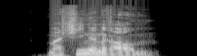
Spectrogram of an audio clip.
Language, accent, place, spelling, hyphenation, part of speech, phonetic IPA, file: German, Germany, Berlin, Maschinenraum, Ma‧schi‧nen‧raum, noun, [maˈʃiːnənˌʁaʊ̯m], De-Maschinenraum.ogg
- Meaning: engine room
